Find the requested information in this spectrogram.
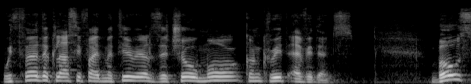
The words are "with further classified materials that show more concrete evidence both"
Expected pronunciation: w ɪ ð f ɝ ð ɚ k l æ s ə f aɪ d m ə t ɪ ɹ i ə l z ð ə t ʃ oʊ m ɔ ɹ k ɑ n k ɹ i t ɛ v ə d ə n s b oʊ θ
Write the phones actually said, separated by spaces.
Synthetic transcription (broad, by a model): w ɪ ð f ɝ ð ɚ k l æ s ə f aɪ d m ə t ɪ ɹ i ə l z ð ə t ʃ oʊ m ɔ ɹ k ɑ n k ɹ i t ɛ v ə d ə n s b oʊ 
